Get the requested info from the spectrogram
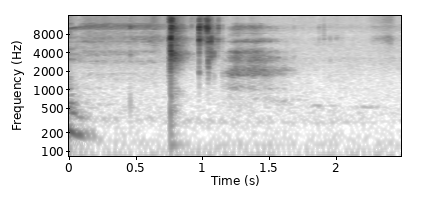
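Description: The end of a spoken "oh", then three sharp clicks, one about three-quarters of a second in and two close together about a second in, followed by a brief breathy hiss.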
